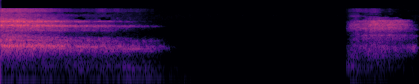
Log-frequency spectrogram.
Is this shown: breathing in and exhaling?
yes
